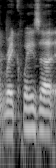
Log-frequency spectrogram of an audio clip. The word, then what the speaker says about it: Rayquaza: And before we start, from the last video, I did learn that Rayquaza is based off the words Ray and Quasar, so that will explain how to pronounce it.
